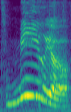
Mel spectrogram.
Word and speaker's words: tomillo: jazzy sound to it, but tomillo, that sounds good. I say it like that because that's how my neighbours used to pronounce it to me.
